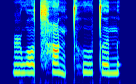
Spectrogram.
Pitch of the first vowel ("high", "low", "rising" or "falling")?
high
